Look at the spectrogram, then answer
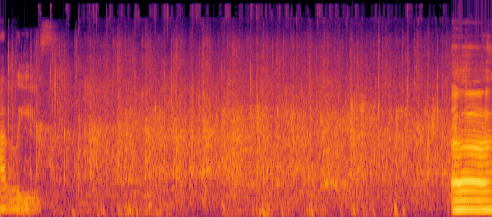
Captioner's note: applause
